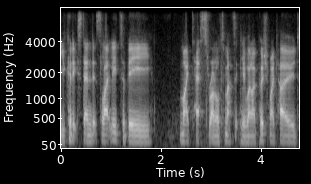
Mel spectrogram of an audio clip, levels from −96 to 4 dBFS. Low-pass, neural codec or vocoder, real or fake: 7.2 kHz; none; real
